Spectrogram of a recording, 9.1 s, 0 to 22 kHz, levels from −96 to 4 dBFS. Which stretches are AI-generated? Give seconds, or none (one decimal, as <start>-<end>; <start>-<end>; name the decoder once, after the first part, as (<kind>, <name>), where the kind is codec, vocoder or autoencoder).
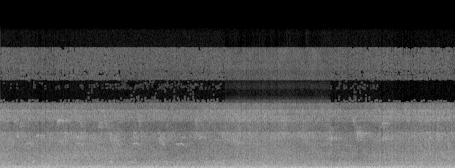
4.5-6.6 (autoencoder, DAC-VAE)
